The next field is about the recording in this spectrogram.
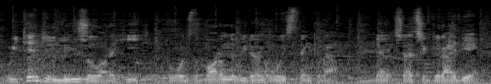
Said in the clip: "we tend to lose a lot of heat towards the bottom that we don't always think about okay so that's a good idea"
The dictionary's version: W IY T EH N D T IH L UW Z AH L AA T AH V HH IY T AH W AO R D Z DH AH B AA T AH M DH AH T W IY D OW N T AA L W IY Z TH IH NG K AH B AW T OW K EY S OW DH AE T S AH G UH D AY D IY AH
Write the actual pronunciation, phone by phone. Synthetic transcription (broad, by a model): W IY T EH N T IH L UW Z AH L AA T AH V HH IY T AH W AO R D Z DH AH B AA T AH M DH AH T W IY D OW N T AA L W IY Z TH IH NG K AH B AW T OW UH S OW DH AE T S AH G UH D AY D IY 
